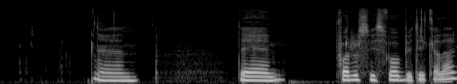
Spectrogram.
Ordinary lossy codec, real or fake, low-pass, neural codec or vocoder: Opus, 64 kbps; real; 14.4 kHz; none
